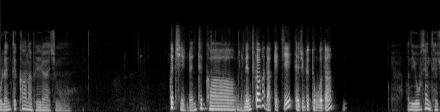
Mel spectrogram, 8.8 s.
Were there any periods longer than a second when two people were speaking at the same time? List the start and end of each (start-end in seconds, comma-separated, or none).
none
